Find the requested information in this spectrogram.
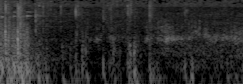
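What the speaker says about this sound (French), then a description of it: "J'entends ces bruits de pas." Footsteps in the video game Warzone tap out a quick, uneven run of hard thuds, fairly faint and close, with no one speaking over them.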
